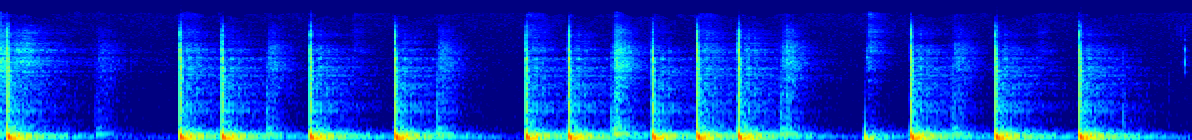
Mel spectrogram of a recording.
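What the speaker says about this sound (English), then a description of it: "However, the bass drum on its own sounds like this." A lone bass drum thumps in an uneven pattern of deep, punchy hits, some in quick pairs, each decaying between strikes.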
